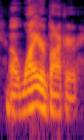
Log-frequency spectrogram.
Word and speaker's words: Weyerbacher: I have here from, watch me butcher this name, Weyerbacher, Sunday Morning Stout. It's actually pronounced correctly.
